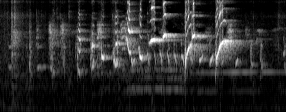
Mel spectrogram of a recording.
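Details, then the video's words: Short flycatcher lure call from a training recording: quick high ticks build into loud, clear whistled notes that swoop upward and then fall, with a faint thin steady tone underneath. "suara pikat khas srikatan kipas"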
